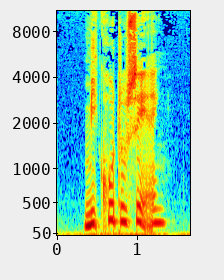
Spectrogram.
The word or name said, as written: mikrodosering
